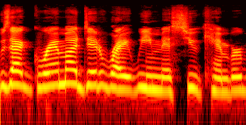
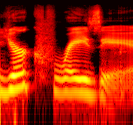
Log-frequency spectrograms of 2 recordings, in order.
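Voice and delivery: real, all-out, full-force snarling voice; 3 semitones lower than usual. Recapping a scene where Kim answers a man, imitating Kim snarling. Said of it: "And Kim snarls. And when I say snarls, I mean snarls".

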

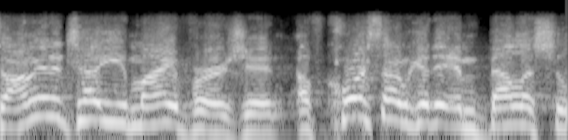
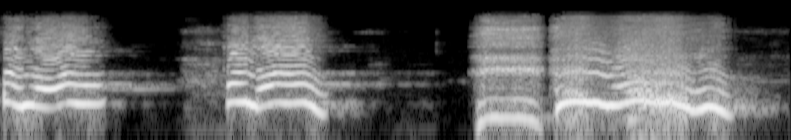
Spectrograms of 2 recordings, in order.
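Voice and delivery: put-on high, sobbing girl's voice, crying and pleading, drawn out. Retelling a phone call from mexico, imitating a girl crying. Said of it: "I hear this girl crying".

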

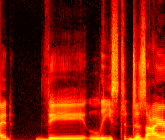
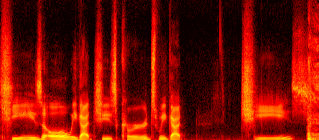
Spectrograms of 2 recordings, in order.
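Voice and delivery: put-on Wisconsin-style Midwestern accent; 4 semitones lower, 4 dB quieter than usual. A speaker riffs on Wisconsin cheeseheads, Midwest accent. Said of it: "my favorite American accent is a Midwest accent".

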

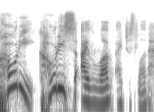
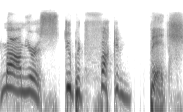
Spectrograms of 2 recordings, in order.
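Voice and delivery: put-on, drawn-out, high, loud screaming; 6 semitones higher, 5 dB louder than usual. Retelling a screaming fight between a mother and daughter: imitating someone screaming. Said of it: "they're just screaming at each other".

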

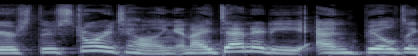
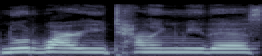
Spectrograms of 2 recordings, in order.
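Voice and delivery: acted-out frantic, panicked, freaking-out voice; 2 semitones higher than usual. Retelling calling her mother with a bad feeling, imitating mom freaking out. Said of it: "like freaking out".

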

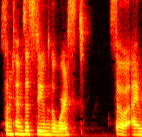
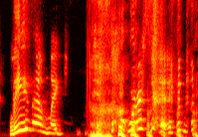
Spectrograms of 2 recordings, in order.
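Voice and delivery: acted-out very high, shrill, sing-song swooping yell; 10 semitones higher than usual. Retelling yelling at the phone during an episode: retelling own yelling. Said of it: "yelling at my phone".

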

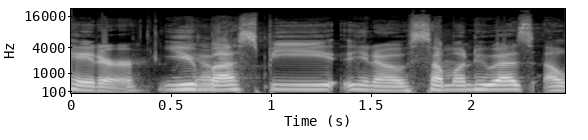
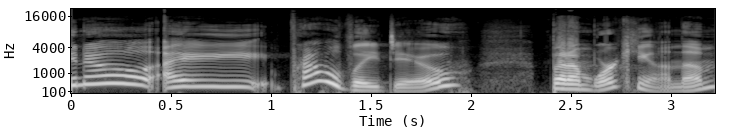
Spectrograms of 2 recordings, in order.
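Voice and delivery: acted laughter while talking, high and swooping; 7 semitones higher than usual. Recounting a conversation with a man, the speaker retells their own reply: laughing while talking. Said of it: "and I started laughing".

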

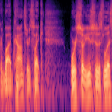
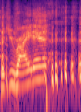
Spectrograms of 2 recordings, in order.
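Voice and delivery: mock yelling, louder and higher. Retelling how comedians yell at a joke thief: imitating comedians yelling louder. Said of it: "they're gonna yell even louder at you".

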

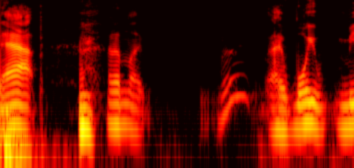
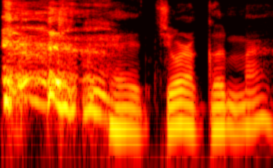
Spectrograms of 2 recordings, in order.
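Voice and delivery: put-on drunk man voice, louder; 3 semitones higher, 7 dB louder than usual. Retelling what a very drunk man kept saying: imitating a drunk man. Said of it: "this guy was so drunk".

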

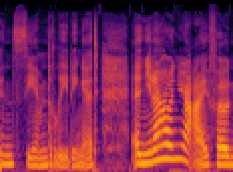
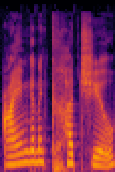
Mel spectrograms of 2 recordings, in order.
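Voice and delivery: mock-threatening, menacing tone. Retelling how Liam threatens Jonas while choking him; mock-threatening. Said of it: "threatening him".

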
